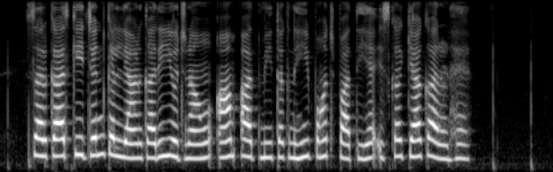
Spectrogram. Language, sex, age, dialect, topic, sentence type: Hindi, female, 18-24, Garhwali, banking, question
